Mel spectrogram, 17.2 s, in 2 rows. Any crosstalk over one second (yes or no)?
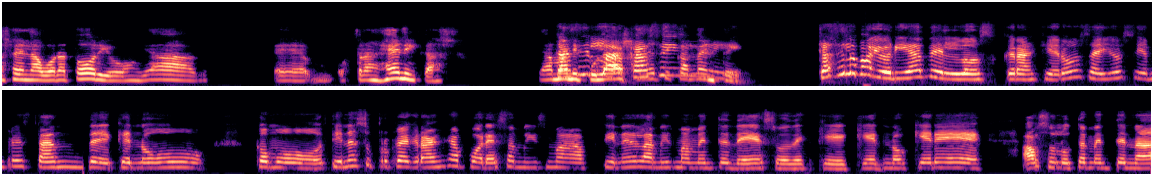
yes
